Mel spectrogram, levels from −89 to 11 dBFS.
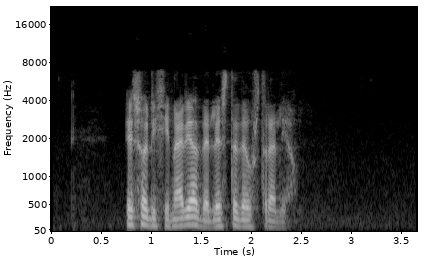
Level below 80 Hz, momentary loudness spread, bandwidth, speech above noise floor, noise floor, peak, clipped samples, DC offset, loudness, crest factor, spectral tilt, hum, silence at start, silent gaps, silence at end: -66 dBFS; 10 LU; 7.2 kHz; 46 dB; -66 dBFS; -2 dBFS; under 0.1%; under 0.1%; -20 LUFS; 22 dB; -5 dB/octave; none; 0.75 s; none; 1.2 s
